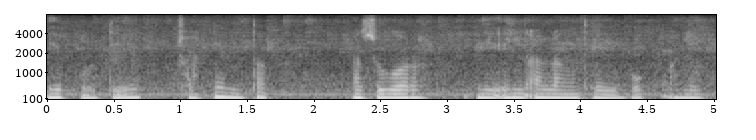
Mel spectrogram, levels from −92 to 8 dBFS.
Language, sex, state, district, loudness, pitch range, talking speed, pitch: Mizo, male, Mizoram, Aizawl, -14 LUFS, 130-140 Hz, 165 wpm, 135 Hz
